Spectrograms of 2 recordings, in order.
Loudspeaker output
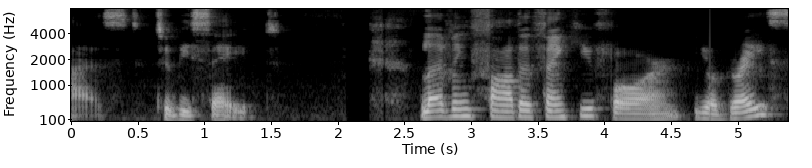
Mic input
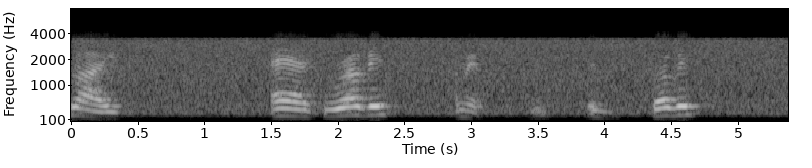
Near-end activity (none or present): present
